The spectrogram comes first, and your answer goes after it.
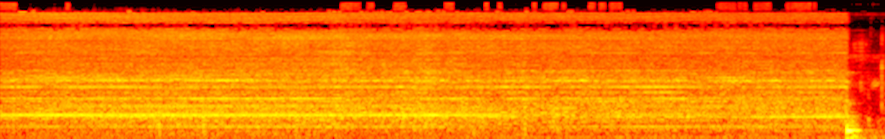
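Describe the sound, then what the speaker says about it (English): A CNC machine cutting pockets into baseboards in another room of a woodworking shop, heard as a steady, high-pitched whining drone that holds level throughout, ending with a brief sharp knock. "machine in the other room there cutting out the baseboards with all the pockets in it"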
